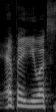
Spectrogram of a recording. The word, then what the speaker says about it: faux: Okay, F A U X is pronounced faux. – Is it really? Yeah, it's French for false. Thank you. You're welcome. – Like faux pas.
